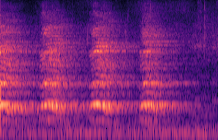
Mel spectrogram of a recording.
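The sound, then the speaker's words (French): A large crowd chants in loud, rhythmic surges, voices rising together roughly every half second amid a dense, wild cheering roar. “euh, vraiment clairement, on a une foule en délai pour toi.”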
